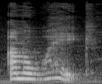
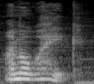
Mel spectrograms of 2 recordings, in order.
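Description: Both takes have the same delivery.

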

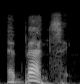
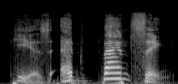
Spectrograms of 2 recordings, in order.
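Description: First: Rising incredulous echo; disbelieving question. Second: Loud falling outburst on advancing; alarmed exclamation. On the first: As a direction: ask it back in disbelief. King repeats news in disbelief. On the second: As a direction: declare it in shocked alarm. King repeats news with alarm. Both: Acted.

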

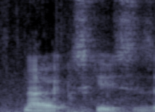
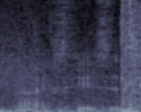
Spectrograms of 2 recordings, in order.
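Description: First: Said in the usual way. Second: Unvoiced whispered repeat. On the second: Real, not acted. To a teammate, muttering no excuses in a whisper. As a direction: breathe the words out under the breath.

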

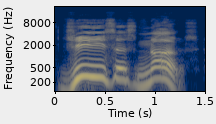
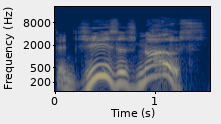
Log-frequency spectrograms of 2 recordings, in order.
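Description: First: Jesus knows, drawn out slowly, a little louder and higher; slow stress on Jesus knows. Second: Said in the usual way. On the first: Shown as a demonstration. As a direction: lean on Jesus and let knows land slowly. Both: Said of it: "Just remember those two words".

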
